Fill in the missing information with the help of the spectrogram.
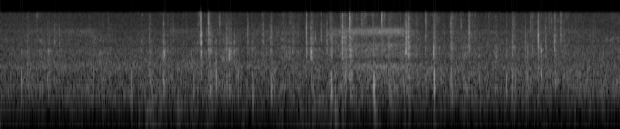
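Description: A Quarter Horse gelding's hooves beating on sand arena footing at a lope: soft, irregular thuds and sharper clicks, louder and denser from about two seconds in.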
